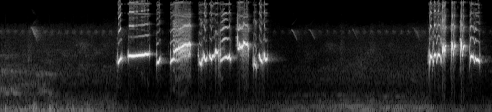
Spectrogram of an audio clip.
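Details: Caged orange-headed thrush in full, continuous song: loud, varied phrases of slurred whistles and rapid chirps, rising and falling, delivered in two bursts separated by a few seconds of low room noise.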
